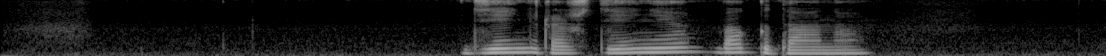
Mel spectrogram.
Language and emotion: Russian, neutral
